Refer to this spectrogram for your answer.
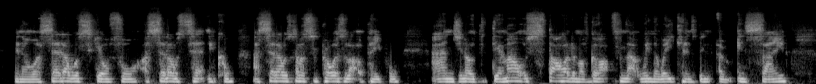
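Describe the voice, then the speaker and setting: A man with a Brummie accent talks very fast in a somewhat breathy, monotone voice with flat intonation, the sound dry and close with no echo. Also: medium pitch for a man, very even loudness. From Birmingham, England. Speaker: bare knuckle fighter. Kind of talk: interview. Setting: video call.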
